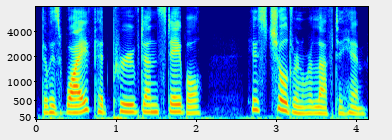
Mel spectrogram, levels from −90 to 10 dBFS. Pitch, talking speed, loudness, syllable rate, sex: 185 Hz, 175 wpm, -19 LUFS, 5.0 syllables/s, female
